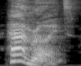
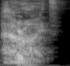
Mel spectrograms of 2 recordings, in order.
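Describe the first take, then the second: First: Said in the usual way. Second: Hemorrhoids nur gehaucht, ohne Stimme; whispered word. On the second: Shown as a demonstration. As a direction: breathe out Hemorrhoids voicelessly.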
